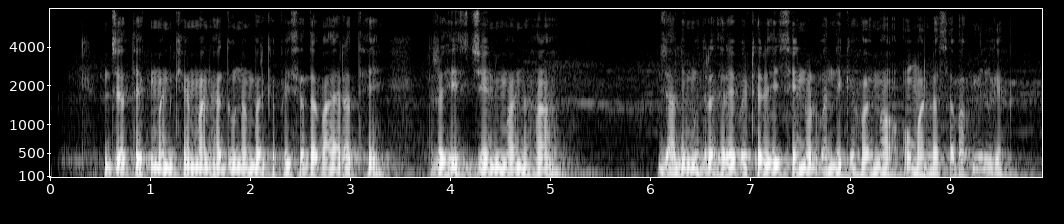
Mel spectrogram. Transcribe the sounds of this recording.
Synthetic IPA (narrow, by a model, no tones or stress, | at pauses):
d͡ʒət̪ekmənkʰemənɦə̃d̪unəmbəɾkepəɪsad̪əbaeɾʔət̪ʰeɾəɦit͡ʃd͡ʒenmənɦə̃ | d͡ʒalimud̪ɾad̪ʱəɾebəɪʈʰeɾəɦit͡ʃenːoʈbə̃nd̪ʱikeɦoemeomənləsəbəkmilɡe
